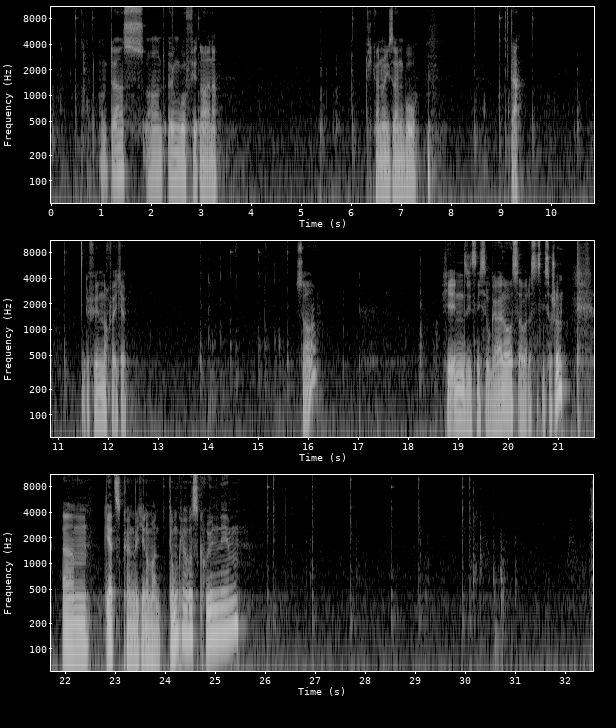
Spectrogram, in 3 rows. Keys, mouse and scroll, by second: 0.5 shift+right click, 0.9-2.5 middle drag, 2.5-3.0 scroll up 5, 3.0-5.7 middle drag, 5.7-6.1 scroll down 4, 6.1-9.0 middle drag, 9.0 shift+right click, 9.7 middle click, 10.6-11.0 scroll up 4, 11.2-14.2 middle drag, 14.5 shift+right click, 15.1 shift+right click, 15.6-18.5 middle drag, 18.5-19.1 scroll down 3, 19.1-19.7 scroll down 5, 19.7 scroll up 1, 19.9-22.2 middle drag, 22.2-29.1 drag, 30.0 click, 30.7 Tab, 30.8-31.7 scroll down 2, 31.7-32.2 scroll up 2.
